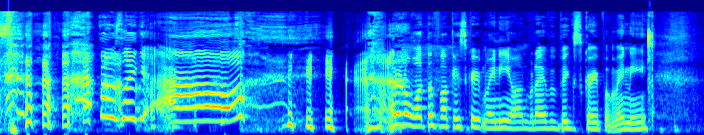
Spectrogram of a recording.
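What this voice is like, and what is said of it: Congested, nasal, rough voice. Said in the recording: “my voice is nasty ... That sexy voice ... So boogery”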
